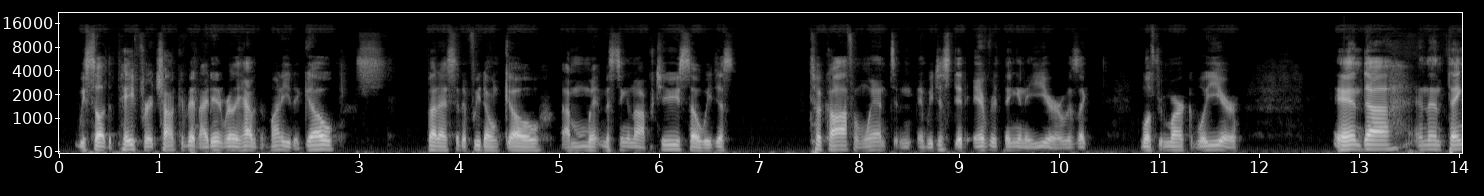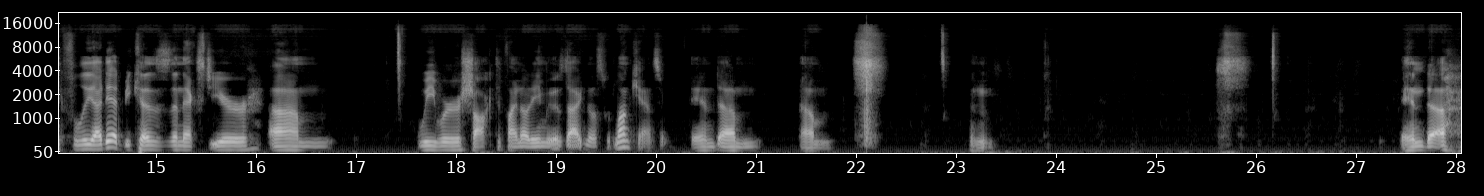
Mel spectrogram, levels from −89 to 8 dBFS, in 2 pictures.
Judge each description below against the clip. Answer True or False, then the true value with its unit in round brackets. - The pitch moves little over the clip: True (2.2 semitones)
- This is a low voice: True (105 Hz)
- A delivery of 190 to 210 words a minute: False (175 wpm)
